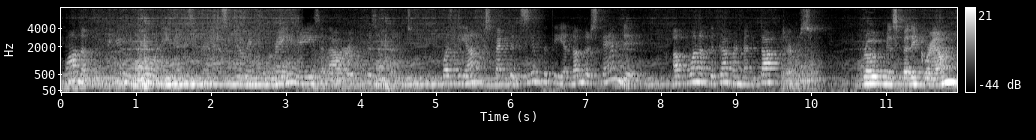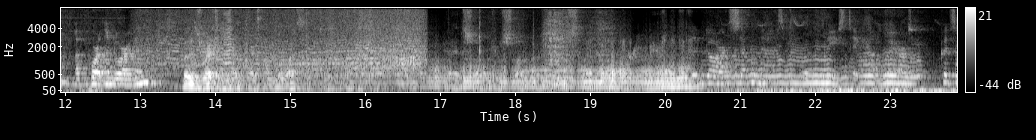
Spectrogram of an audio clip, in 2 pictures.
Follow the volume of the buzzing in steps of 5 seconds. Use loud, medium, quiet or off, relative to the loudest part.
loud, quiet, medium, loud, loud.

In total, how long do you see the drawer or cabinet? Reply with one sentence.
You can hear the drawer or cabinet for 4 seconds altogether.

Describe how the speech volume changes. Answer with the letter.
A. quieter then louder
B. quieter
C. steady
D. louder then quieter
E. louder
D.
